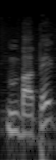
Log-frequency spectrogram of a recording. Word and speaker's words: Mbappé: A ver, puedes decir Mbappé, que empieza con M, no con E, o Mbappé, que te lo va a permitir cualquiera.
